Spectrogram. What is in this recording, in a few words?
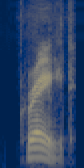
"great", American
